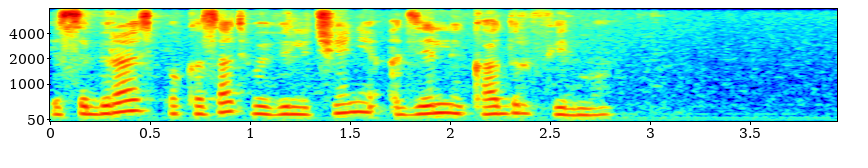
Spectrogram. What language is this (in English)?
Russian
